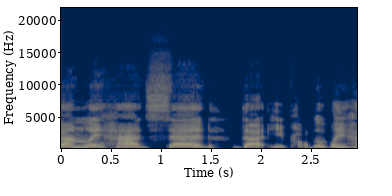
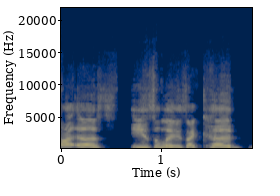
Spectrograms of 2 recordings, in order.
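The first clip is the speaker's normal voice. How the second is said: ordinary talk, nothing marked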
